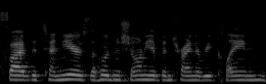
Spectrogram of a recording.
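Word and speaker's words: Haudenosaunee: pronunciation of those letters when in uh hodnishoni it's actually pronounced so it sounds completely different than to Warrenton there's no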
